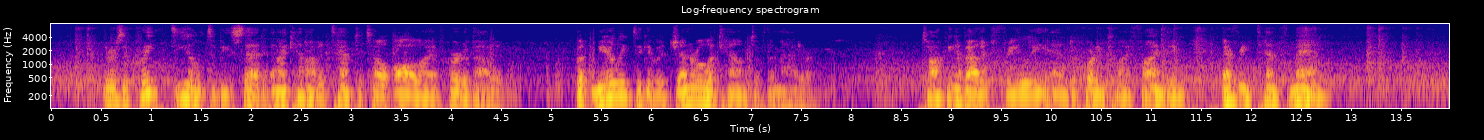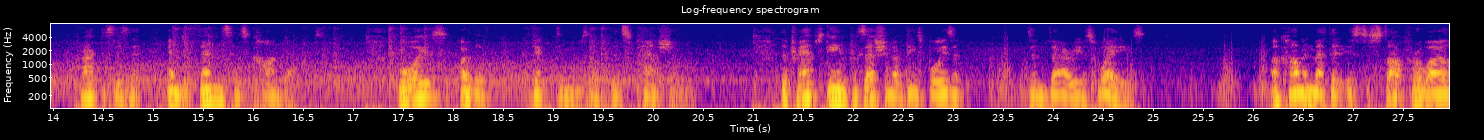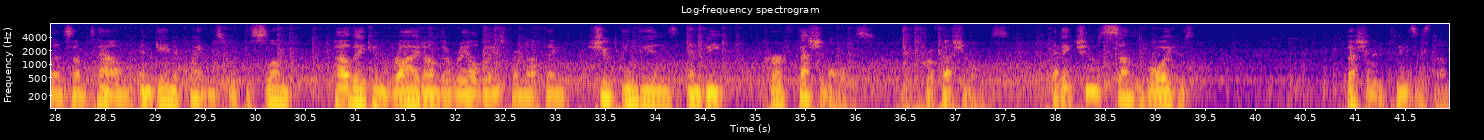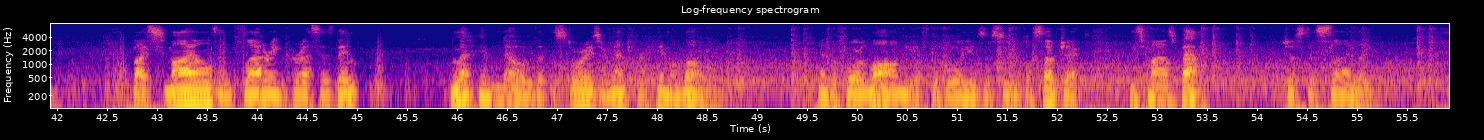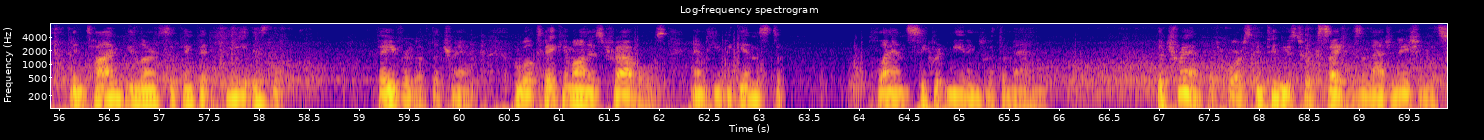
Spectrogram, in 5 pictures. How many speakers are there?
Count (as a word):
one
